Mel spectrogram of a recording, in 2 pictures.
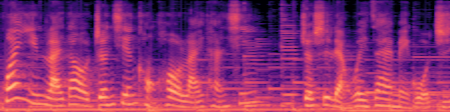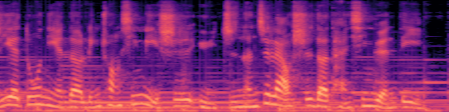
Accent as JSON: {"language": "Chinese", "country": "Taiwan", "tie": "born or raised there", "moved": "as an adult", "lives_now": "United States", "said": "所以其实我小时候都被贴个标签，我是外省人"}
